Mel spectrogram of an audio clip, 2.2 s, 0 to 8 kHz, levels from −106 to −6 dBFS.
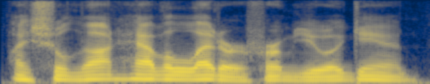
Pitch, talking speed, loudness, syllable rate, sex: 100 Hz, 250 wpm, -16 LUFS, 5.4 syllables/s, male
